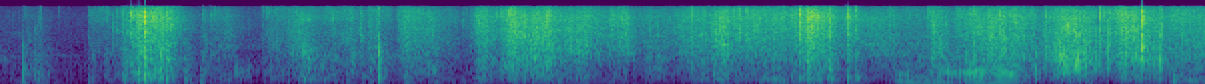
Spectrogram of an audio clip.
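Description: Bubble wrap crinkling and cardboard rustling as hands dig into a packed box, in an uneven run of scrunches and rustles.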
